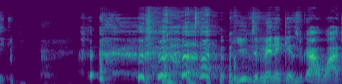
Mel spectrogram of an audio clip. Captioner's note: laughing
